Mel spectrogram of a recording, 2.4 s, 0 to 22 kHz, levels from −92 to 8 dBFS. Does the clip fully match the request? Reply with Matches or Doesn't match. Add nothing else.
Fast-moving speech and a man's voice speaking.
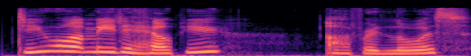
Doesn't match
